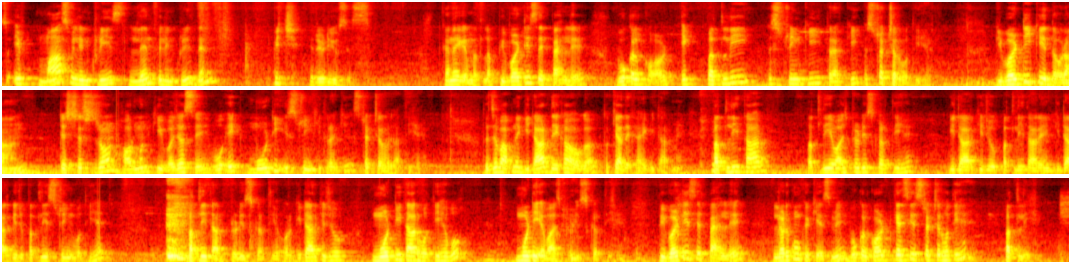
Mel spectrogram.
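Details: Adult male speaker; typical adult male voice.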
